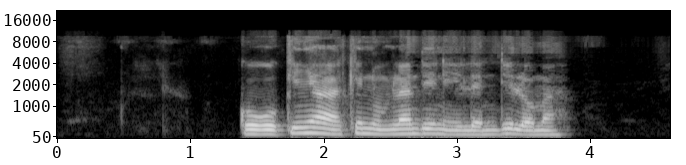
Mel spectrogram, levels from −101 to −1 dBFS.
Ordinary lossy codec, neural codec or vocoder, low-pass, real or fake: Opus, 16 kbps; none; 9.9 kHz; real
